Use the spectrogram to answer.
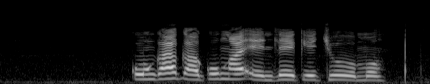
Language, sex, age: Tsonga, male, 26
